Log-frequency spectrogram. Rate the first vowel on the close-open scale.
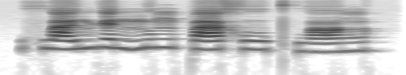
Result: open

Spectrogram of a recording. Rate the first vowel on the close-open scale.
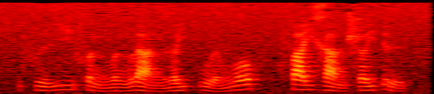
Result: close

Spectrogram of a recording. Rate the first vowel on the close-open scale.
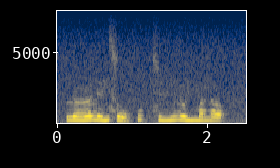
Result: mid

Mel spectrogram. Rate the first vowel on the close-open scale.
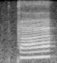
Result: open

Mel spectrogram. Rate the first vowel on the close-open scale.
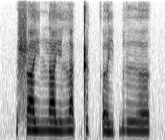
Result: open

